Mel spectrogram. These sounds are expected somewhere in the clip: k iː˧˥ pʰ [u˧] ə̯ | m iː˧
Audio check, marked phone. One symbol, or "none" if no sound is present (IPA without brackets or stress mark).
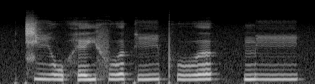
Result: u˧˥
